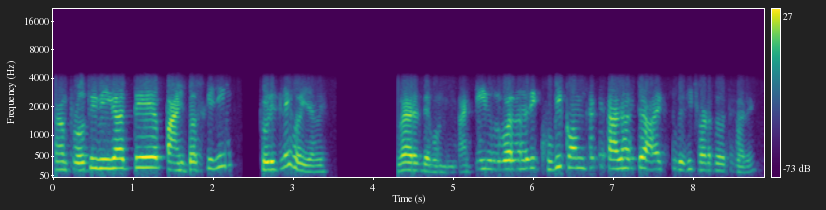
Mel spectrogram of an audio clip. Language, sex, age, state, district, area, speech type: Bengali, male, 18-30, West Bengal, Purba Medinipur, rural, conversation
